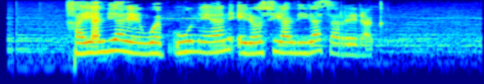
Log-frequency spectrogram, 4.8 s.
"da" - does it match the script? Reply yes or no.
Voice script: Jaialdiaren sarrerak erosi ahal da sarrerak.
no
